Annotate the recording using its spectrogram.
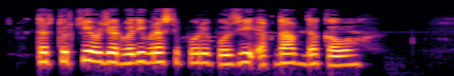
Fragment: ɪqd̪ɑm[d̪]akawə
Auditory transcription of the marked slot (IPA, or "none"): d̪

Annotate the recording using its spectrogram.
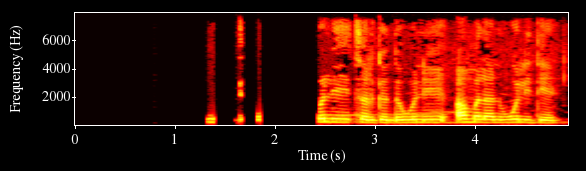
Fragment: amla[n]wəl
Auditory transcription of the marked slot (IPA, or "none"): n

